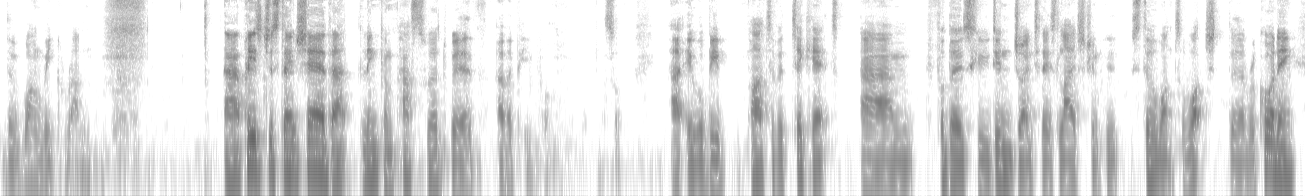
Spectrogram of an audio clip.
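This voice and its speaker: A man's voice: lowish voice, a little mellow. A man hosting an online event informally, speaking politely and reassuringly, with frequent hesitant ums and uhs. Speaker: host of an online play table read. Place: online video call.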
